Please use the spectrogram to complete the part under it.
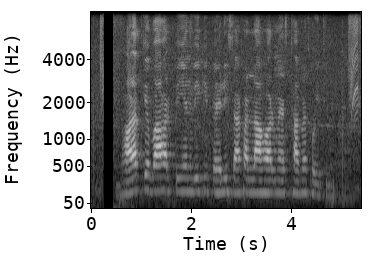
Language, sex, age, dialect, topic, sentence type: Hindi, female, 18-24, Awadhi Bundeli, banking, statement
